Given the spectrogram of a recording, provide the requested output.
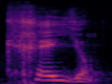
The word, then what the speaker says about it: crayon: Un crayon, you have the nasal sound on at the end. Un crayon. It is not crayon, but crayon. And if you want to really decompose it, you can write it C-R-A-I and then I-O-N, crayon. And you have the Y right here. The Y in French is like having two I.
